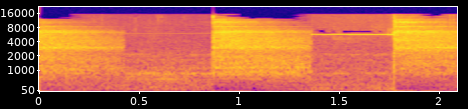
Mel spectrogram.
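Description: Gym machine weight stack clanking: three metal impacts about a second apart.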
